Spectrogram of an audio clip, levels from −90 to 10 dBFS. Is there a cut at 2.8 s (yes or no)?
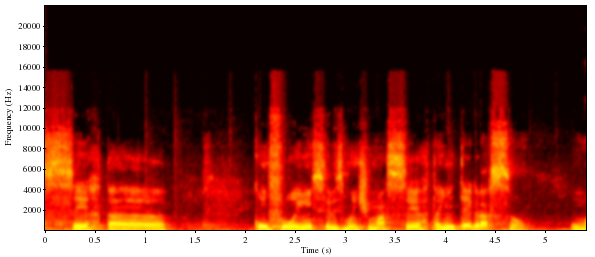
no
